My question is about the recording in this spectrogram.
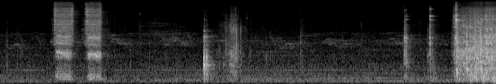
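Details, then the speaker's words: Baja Doodle Bug mini bike, abandoned non-runner with a carb issue, pulled over on a shot of brake cleaner; a few sharp pops then the small engine catches with a loud rasp: fires on starting fluid, so it has spark. "oh oh did you hear it she fires well we have sparkage"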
